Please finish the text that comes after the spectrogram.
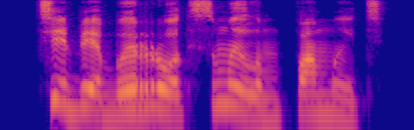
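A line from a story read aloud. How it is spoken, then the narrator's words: Smirking snort. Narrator (Russian): хмыкнула я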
